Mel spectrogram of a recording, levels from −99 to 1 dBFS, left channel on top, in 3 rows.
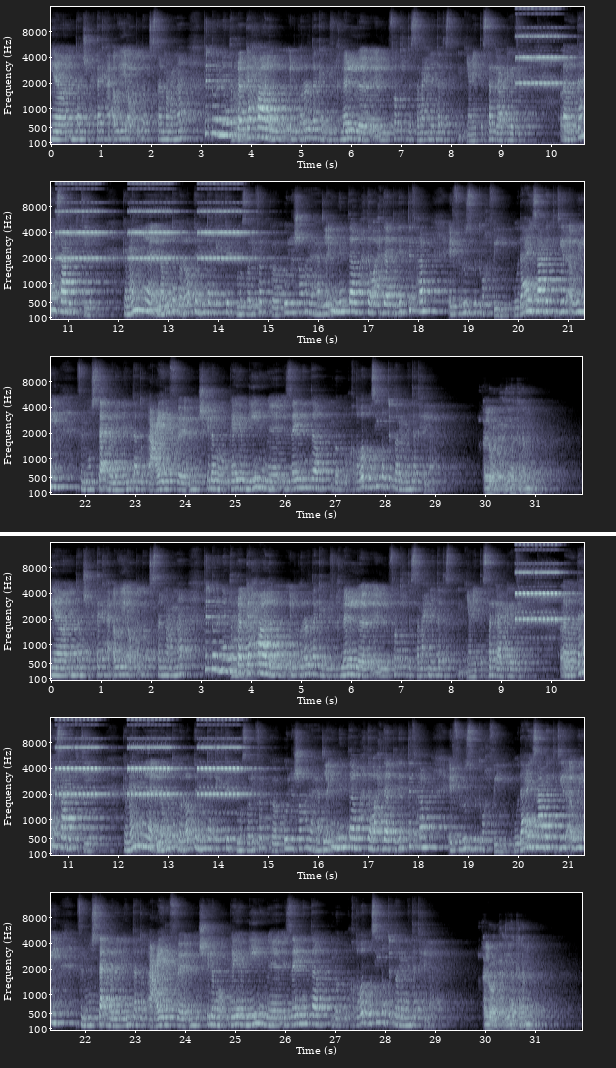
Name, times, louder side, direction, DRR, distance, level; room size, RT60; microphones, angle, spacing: voice 1, 0.0-29.0, equal, 5° left, -3 dB, 0.5 m, -32 dB
sound 1, 9.3-10.1 10.7-11.6 12.2-13.0 13.6-14.4, right 4 dB, 85° right, 0.9 m, -24 dB
voice 2, 29.9-30.9, right 1 dB, 30° right, -1 dB, 1.0 m, -34 dB
6.0 x 5.3 x 6.5 m, 2.2 s
head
